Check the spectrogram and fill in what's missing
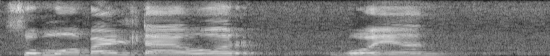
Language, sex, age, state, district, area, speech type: Goan Konkani, male, 30-45, Goa, Salcete, urban, spontaneous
